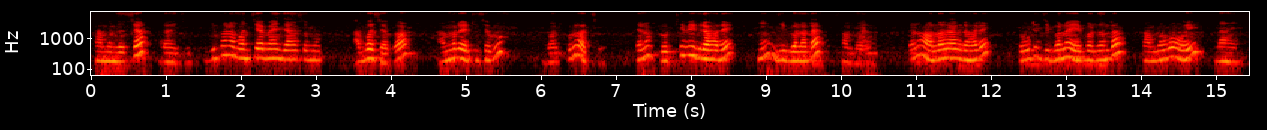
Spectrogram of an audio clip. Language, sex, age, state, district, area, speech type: Odia, female, 45-60, Odisha, Jagatsinghpur, rural, spontaneous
